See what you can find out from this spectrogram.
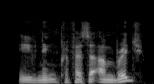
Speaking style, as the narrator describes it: Harry said stiffly

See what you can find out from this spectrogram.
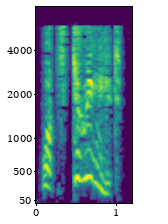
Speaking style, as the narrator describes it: Parvati demanded in a terrified voice

